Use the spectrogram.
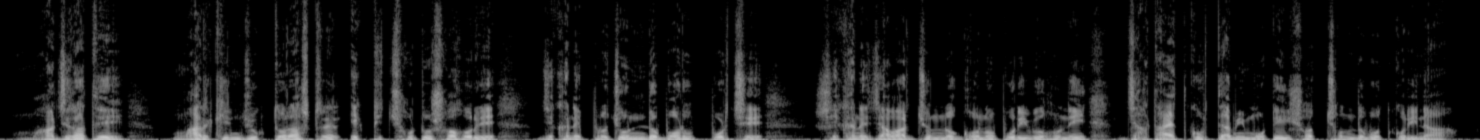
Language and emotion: Bengali, fearful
